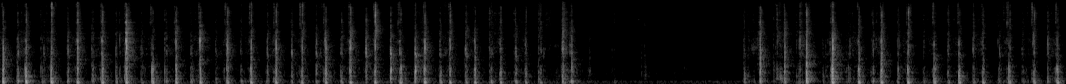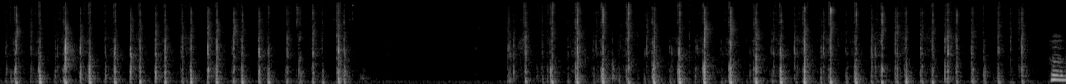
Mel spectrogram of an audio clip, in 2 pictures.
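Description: Rapid riffle-shuffling of a card deck in repeated bursts, crisp and close, with two brief pauses of near silence between runs.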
